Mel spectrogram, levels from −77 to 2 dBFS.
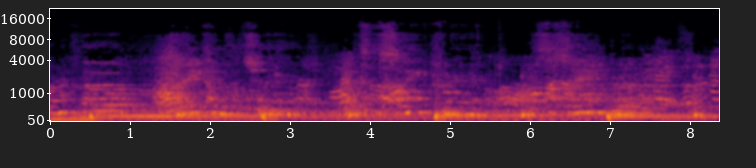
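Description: Throughout, the audio was likely re-encoded about seven times, consistent with AAC-LC near 64 kbit/s. This generation loss leaves swirly, hollow smearing, blurred attacks, and nothing above 16.1 kHz.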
